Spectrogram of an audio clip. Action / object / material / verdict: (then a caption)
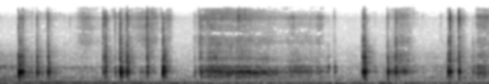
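tap / hardcover book cover / cardboard / none. Long nails tap and scratch rapidly over the cover of a teal hardcover book. Quick, dry, clicky taps come in small bursts, and a soft, continuous scratchy rustle fills the middle of the clip. The taps ring very briefly and have a hollow midrange tone.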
